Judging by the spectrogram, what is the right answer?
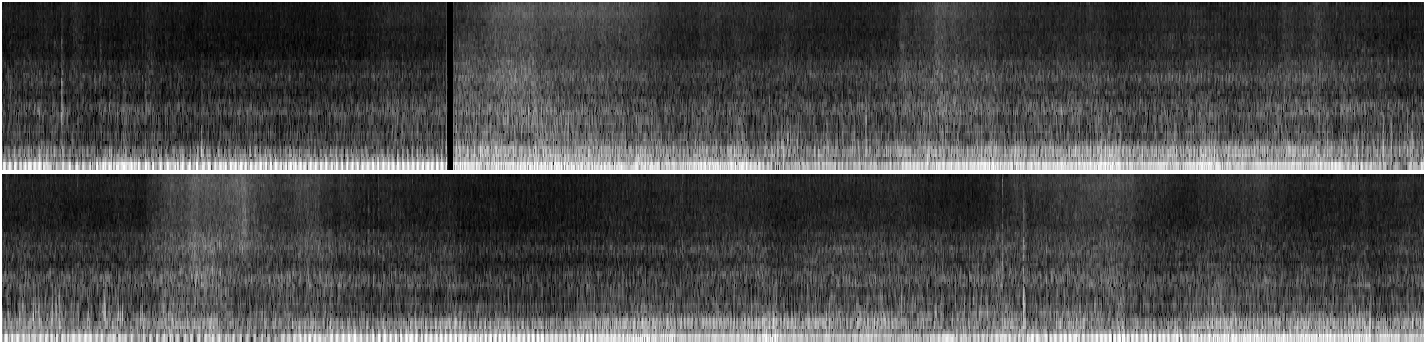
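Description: Off-road vehicle engine running under way, its level rising and falling several times with the throttle.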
